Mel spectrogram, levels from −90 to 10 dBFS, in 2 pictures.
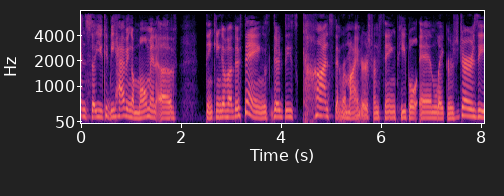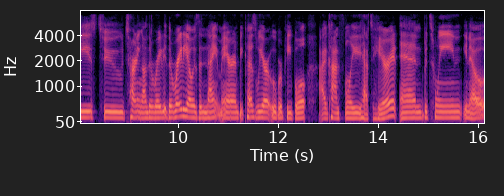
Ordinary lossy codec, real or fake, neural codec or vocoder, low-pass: MP3, 48 kbps; fake; vocoder, 44.1 kHz, 128 mel bands every 256 samples, BigVGAN v2; 7.2 kHz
